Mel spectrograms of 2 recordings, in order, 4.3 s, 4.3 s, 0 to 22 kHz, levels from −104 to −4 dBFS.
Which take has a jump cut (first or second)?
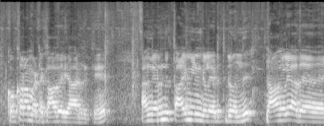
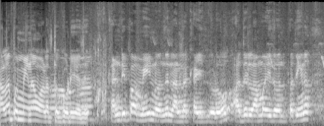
second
